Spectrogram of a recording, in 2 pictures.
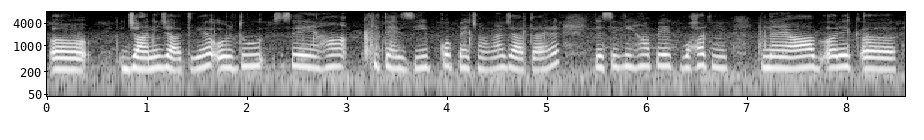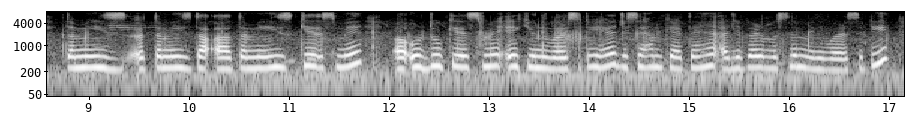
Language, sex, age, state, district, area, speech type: Urdu, female, 45-60, Uttar Pradesh, Aligarh, urban, spontaneous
